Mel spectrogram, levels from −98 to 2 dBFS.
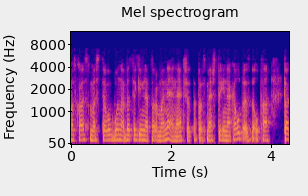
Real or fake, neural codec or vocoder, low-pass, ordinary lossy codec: fake; codec, 16 kHz, 4.8 kbps, FACodec; 7.2 kHz; MP3, 48 kbps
